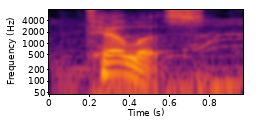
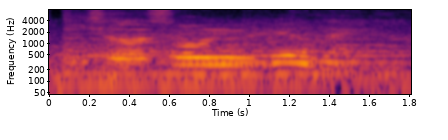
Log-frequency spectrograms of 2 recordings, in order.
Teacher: Basically, the L sound from tell links to the following vowel sound in us, tell us. And then the S from us also links to the following vowel sound in all, tell us all. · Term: connected speech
